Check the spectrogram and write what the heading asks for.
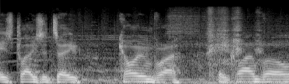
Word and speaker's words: Coimbra: Coimbra.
